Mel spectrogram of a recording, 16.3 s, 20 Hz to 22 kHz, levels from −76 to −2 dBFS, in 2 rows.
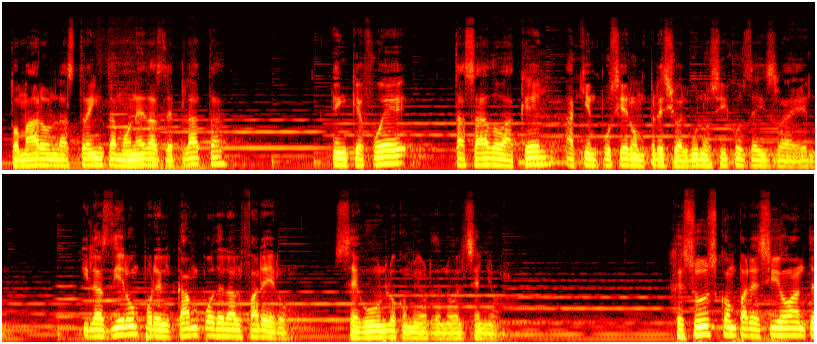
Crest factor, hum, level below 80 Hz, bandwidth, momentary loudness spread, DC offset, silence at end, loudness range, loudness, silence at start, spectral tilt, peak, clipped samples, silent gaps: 16 dB; none; -40 dBFS; 15.5 kHz; 20 LU; under 0.1%; 0 s; 4 LU; -17 LUFS; 0 s; -7.5 dB/octave; -2 dBFS; under 0.1%; none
